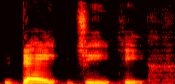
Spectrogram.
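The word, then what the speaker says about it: Dejiki: now I know it's pronounced day Jiki it's spelled de ji ki and is run by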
